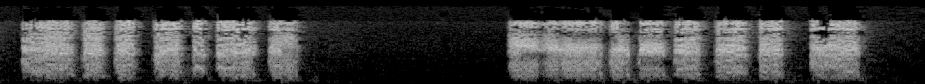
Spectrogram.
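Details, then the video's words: Red junglefowl hen calling her male to mate with two bouts of about seven short, harsh, raspy notes each, separated by more than a second of silence. "Tiếng GÀ RỪNG MÁI Gọi Trống Chạy Về Đạp Mái Tốc Độ / Âm Thanh Gà Rừng Mái Kêu"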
